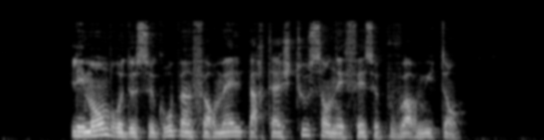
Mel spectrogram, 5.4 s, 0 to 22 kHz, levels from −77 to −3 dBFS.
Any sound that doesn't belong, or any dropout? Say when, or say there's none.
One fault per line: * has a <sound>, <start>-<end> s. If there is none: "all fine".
all fine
